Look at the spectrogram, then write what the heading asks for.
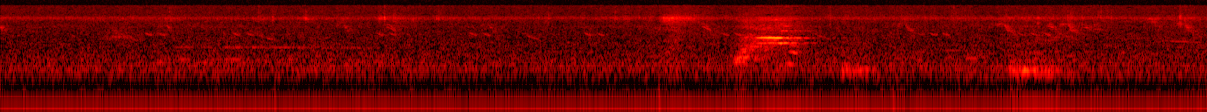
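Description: Near silence with a faint hiss, broken a little past the middle by one short, faint bird call with a falling note.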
